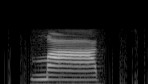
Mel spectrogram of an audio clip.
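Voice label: "maat6", Cantonese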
